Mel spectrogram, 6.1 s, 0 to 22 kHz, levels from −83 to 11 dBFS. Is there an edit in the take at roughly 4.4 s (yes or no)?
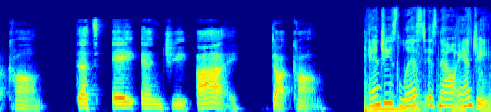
yes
